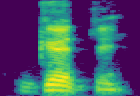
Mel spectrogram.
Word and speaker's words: Goethe: es un sonido ambiguo que nosotros no tenemos goethe o que de ese autor alemán habíamos mencionado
